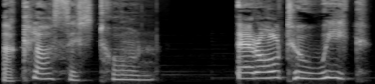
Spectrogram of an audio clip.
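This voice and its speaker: A man puts on the high voice of a fierce young girl in an audiobook, far above his own register, chanting her lines slowly and with impassioned force. The recording is dry and close. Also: no echo, faint music behind. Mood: intense.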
